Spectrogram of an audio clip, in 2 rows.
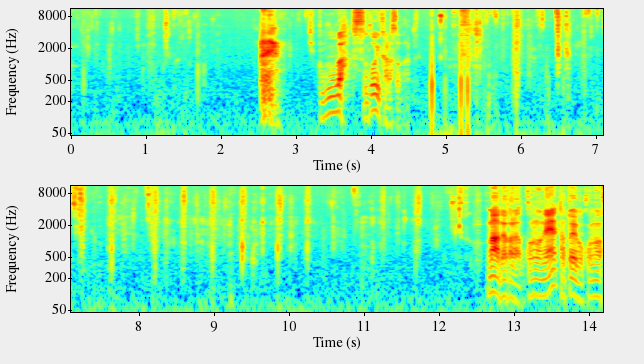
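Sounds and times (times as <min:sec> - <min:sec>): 
crunchy chewing of spicy instant bag noodles with lightly boiled bean sprouts: 0:00.0 - 0:02.0, 0:04.5 - 0:13.2
speech: 0:03.4 - 0:04.7, 0:12.7 - 0:14.1.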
